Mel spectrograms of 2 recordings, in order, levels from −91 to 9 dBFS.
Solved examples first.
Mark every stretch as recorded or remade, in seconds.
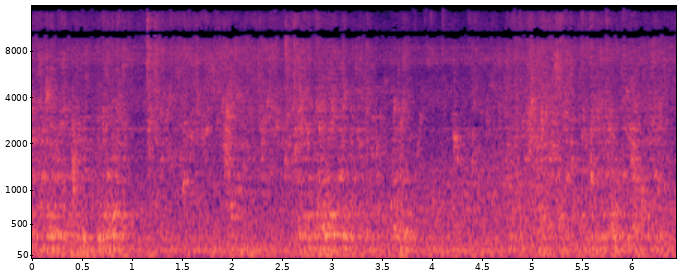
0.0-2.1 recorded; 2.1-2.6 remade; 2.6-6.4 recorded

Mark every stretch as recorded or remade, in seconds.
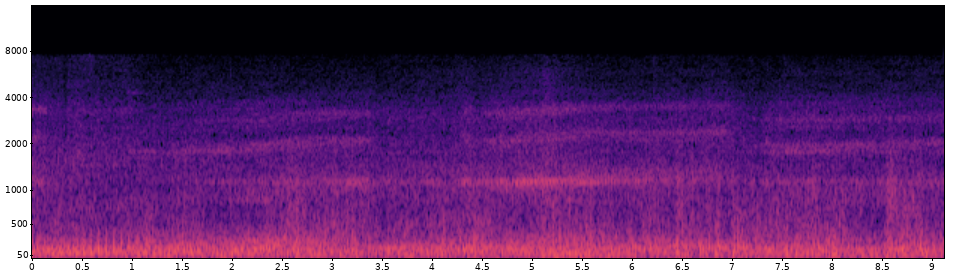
0.0-9.1 recorded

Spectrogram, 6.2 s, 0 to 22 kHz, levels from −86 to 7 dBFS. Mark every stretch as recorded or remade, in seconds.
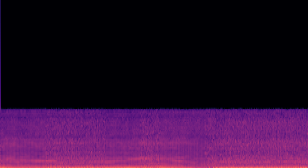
0.0-0.9 remade; 0.9-2.1 recorded; 2.1-2.8 remade; 2.8-3.2 recorded; 3.2-4.1 remade; 4.1-6.2 recorded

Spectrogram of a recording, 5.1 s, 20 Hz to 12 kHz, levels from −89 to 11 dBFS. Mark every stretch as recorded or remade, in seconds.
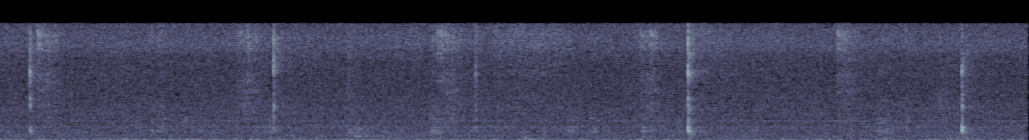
0.0-5.1 recorded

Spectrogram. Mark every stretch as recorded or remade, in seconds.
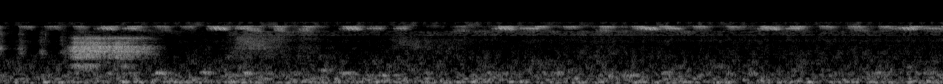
0.0-7.2 recorded; 7.2-7.9 remade; 7.9-9.4 recorded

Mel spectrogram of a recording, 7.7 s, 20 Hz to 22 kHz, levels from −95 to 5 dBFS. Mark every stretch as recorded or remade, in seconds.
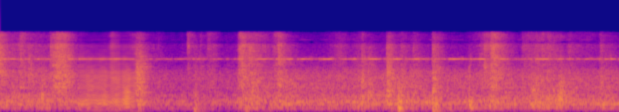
0.0-1.0 recorded; 1.0-1.7 remade; 1.7-7.7 recorded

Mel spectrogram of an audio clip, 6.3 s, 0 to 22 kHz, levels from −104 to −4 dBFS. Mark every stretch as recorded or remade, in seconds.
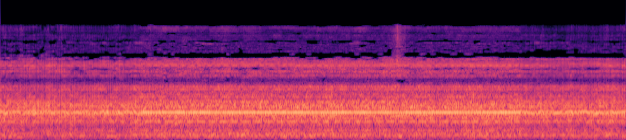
0.0-1.4 remade; 1.4-5.2 recorded; 5.2-6.3 remade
